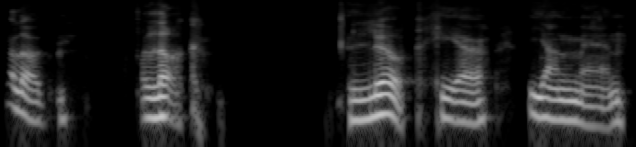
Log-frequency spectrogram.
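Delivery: put-on low, drawn-out look here, young man; mock stern scolding. Streamer scolding a young man in chat, low and stern. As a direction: scold him like a stern elder, slowly.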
